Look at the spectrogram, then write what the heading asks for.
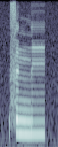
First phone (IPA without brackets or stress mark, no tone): s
